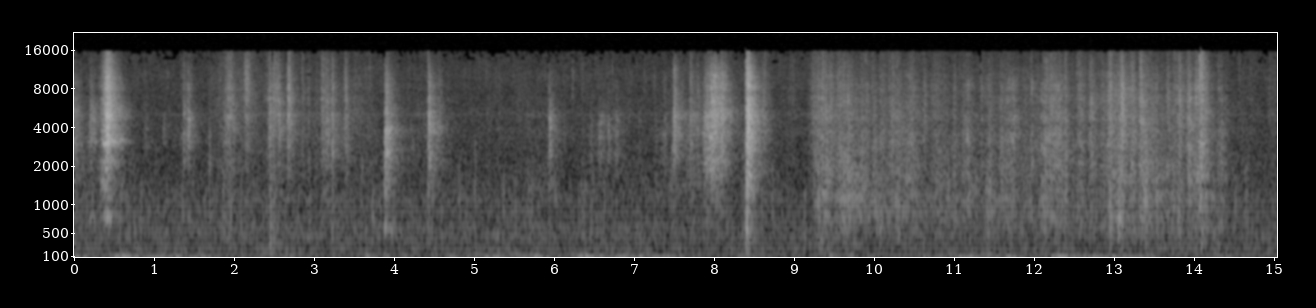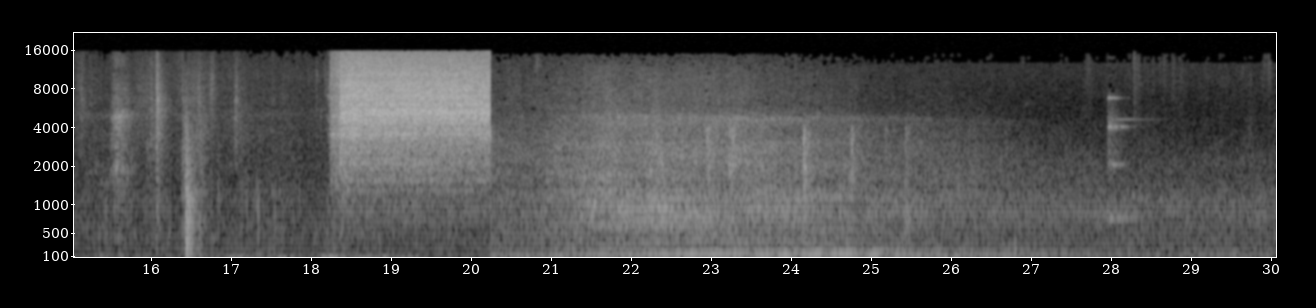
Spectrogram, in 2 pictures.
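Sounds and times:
steady hiss: 0:18.0 - 0:20.2.

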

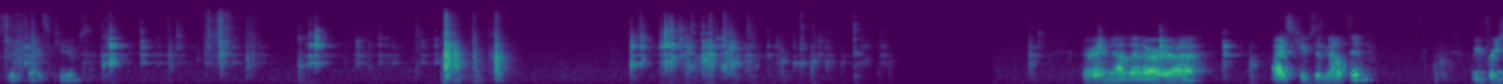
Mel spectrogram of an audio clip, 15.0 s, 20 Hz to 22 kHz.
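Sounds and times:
ice cubes clinking in glass jar: 0:00.0 - 0:04.4.

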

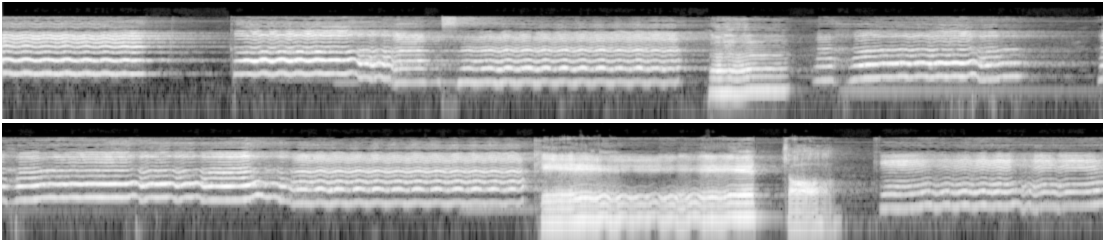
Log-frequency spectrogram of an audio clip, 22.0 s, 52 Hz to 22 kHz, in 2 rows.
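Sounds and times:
woman singing with wide vibrato: 0:00.0 - 0:17.5, 0:19.6 - 0:22.0
man singing: 0:07.0 - 0:08.0, 0:16.3 - 0:19.5.

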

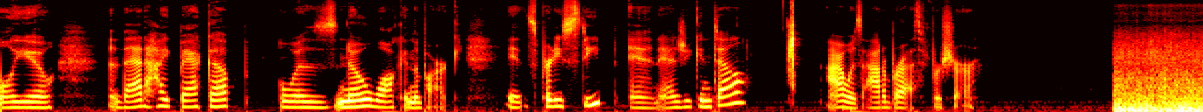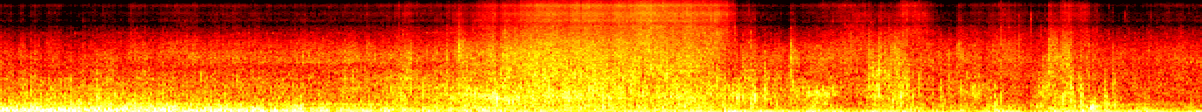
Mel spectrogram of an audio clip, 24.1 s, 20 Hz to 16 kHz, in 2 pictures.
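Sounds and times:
truck driving on dirt trail: 0:11.2 - 0:20.7
wind buffeting microphone: 0:11.2 - 0:24.0.

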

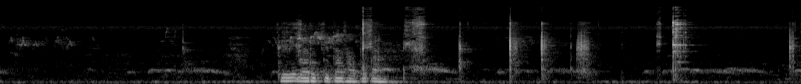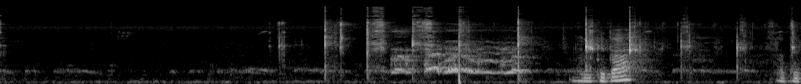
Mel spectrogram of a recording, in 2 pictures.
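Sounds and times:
stone pestle knocking in mortar: 0:11.2 - 0:16.0.

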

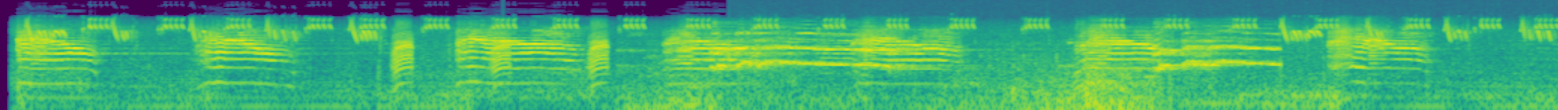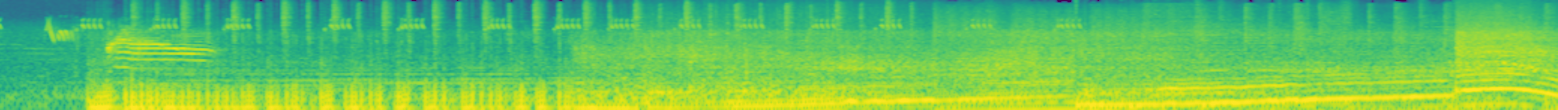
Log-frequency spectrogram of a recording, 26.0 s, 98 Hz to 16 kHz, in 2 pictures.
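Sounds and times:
chirping animal calls: 0:00.1 - 0:21.9
high insect chirping: 0:00.7 - 0:22.0
car engine idling: 0:05.3 - 0:11.2, 0:12.4 - 0:25.9.

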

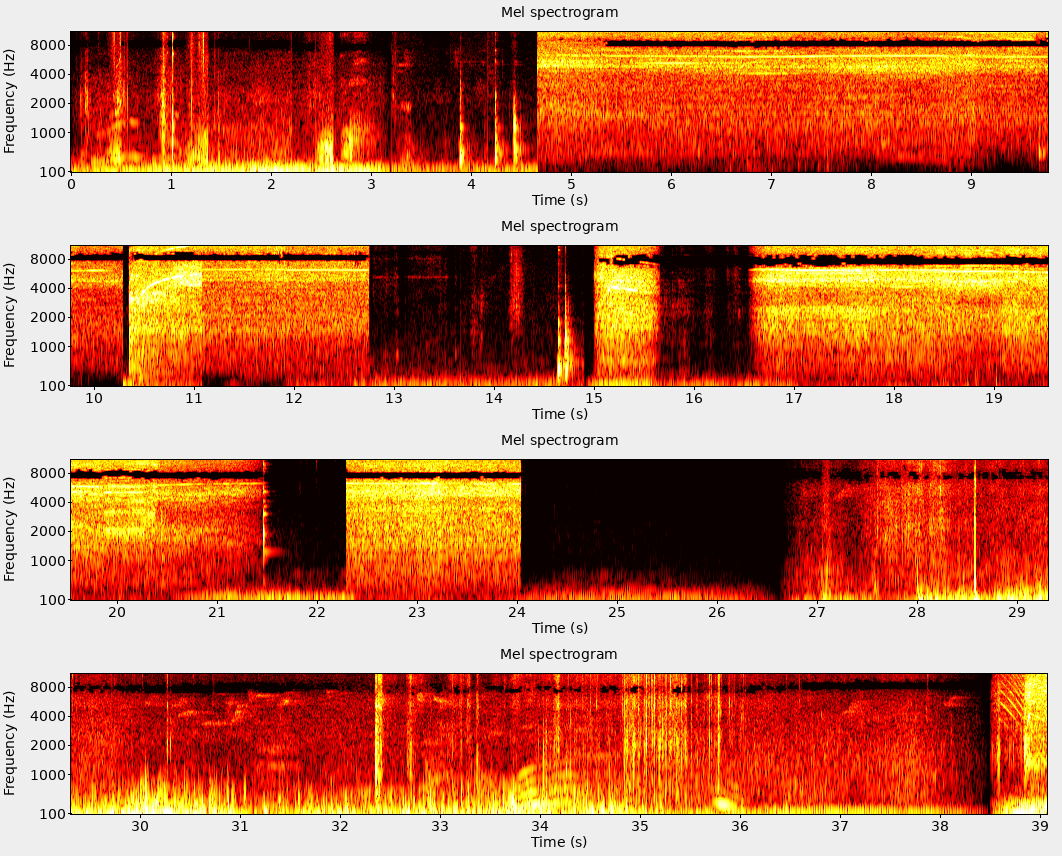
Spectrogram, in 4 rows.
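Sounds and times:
angle grinder cutting glass: 0:04.7 - 0:12.8, 0:15.0 - 0:15.7, 0:16.6 - 0:21.5, 0:22.3 - 0:24.1, 0:38.5 - 0:39.0.

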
